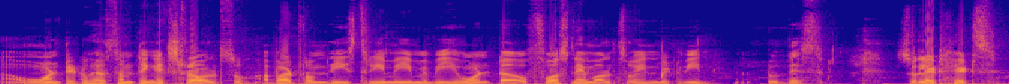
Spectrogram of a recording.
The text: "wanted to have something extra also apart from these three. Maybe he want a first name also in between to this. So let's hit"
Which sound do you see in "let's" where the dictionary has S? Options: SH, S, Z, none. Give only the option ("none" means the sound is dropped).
none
